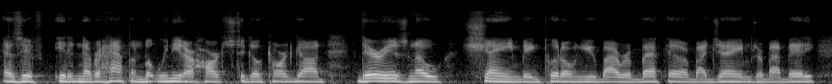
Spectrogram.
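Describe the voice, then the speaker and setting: A man talks at a moderate pace in a monotone, flat intonation. His voice sits at medium pitch and sounds somewhat breathy. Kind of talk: TV talk show interview. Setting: TV studio.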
